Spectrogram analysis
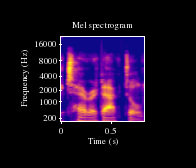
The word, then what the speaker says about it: pterodactyl: So, this is for um our client Why can't you hear a pterodactyl going to the bathroom? Why? The P is silent.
